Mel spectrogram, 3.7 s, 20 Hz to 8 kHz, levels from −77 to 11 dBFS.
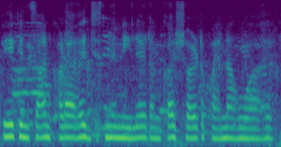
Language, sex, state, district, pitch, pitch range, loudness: Hindi, female, Uttar Pradesh, Lucknow, 220 Hz, 210-225 Hz, -16 LUFS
